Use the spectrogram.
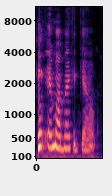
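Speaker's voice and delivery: slow read through real laughter; laughing. Real, not acted. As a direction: try to read while cracking up. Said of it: "I'm sorry for laughing".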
